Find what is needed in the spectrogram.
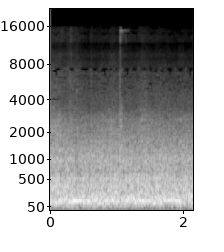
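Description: Steady low drone inside a car's cabin: engine and road noise with no breaks or changes.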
